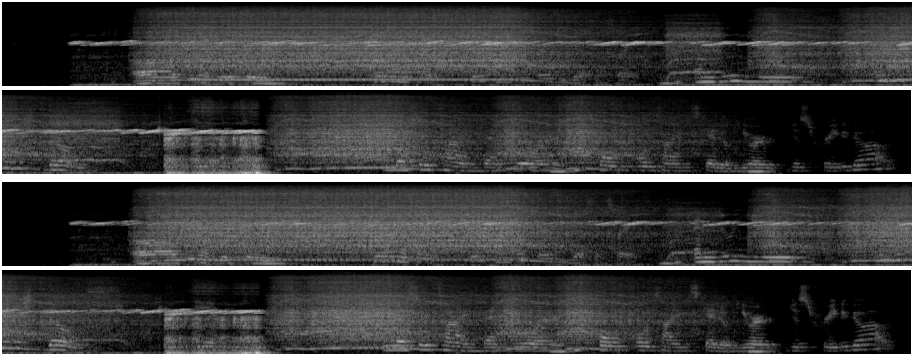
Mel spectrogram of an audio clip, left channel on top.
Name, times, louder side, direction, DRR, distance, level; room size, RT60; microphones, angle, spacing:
sound 1, 0.7-11.7, left 4 dB, 55° left, 0.9 m, -29 dB
voice 1, 1.3-2.8 6.6-6.8 14.6-14.7 16.6-16.7, equal, 5° right, 0.3 m, -38 dB
Drill, 1.3-6.8 7.5-10.8 11.7-16.5, right 1 dB, 25° right, 1.0 m, -33 dB
sound 2, 3.7-4.4 6.6-7.4 9.6-10.4 12.6-13.4, left 6 dB, 80° left, 0.5 m, -44 dB
voice 2, 3.7-4.4 4.7-8.0 8.7-10.4 11.0-11.6 12.9-14.7 15.0-18.0, right 2 dB, 75° right, 0.7 m, -41 dB
2.3 x 2.3 x 2.5 m
head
